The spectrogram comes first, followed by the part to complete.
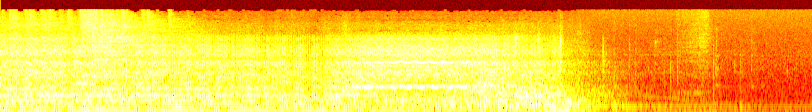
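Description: Rock band playing live with distorted electric guitar and bass, the song ending on a held final chord that stops a little past halfway through. A faint steady low hum is left after.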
